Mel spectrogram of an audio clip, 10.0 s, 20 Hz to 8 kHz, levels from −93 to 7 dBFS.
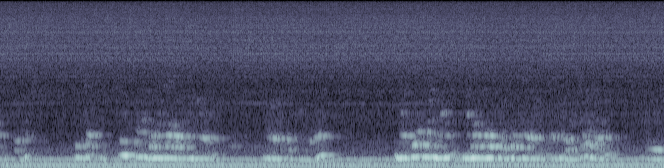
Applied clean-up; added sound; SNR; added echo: none; Car; 3 dB; reverberation time 0.7 s.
